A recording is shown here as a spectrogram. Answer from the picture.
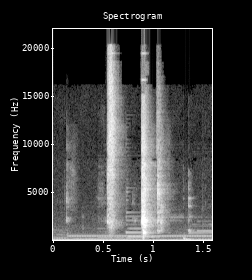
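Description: A can of 2.8-degree beer is cracked open to drink: a faint click and a short scrape, then a sharp pop with a brief burst of fizzing hiss, ending in a soft tap. No one speaks.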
